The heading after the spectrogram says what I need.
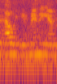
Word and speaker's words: aluminium: laughing at me because when i said aluminium and he came on and said we we decided to pronounce all the letters and i went okay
